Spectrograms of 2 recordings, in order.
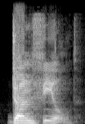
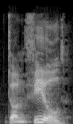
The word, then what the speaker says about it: Dunfield: Dunfield. Okay, we don't say Dunfield. That'd be a trochee. And we don't say Dunfield. That's an iamb. It's Dunfield. Two equally stressed syllables.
